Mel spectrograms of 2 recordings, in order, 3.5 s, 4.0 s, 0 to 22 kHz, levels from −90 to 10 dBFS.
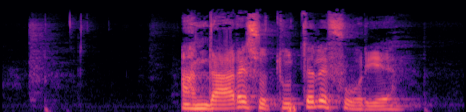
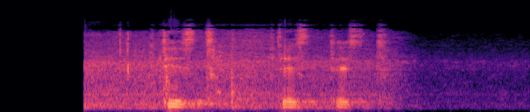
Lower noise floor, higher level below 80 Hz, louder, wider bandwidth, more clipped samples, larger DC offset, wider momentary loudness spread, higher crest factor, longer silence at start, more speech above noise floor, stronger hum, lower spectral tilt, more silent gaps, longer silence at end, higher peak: second, -67 dBFS vs under -90 dBFS; first, -46 dBFS vs -52 dBFS; about the same, -18 LUFS vs -17 LUFS; first, 15 kHz vs 9.6 kHz; neither; neither; second, 11 LU vs 14 LU; about the same, 20 dB vs 20 dB; second, 0.25 s vs 0.65 s; second, 50 dB vs over 74 dB; neither; about the same, -4 dB/octave vs -3.5 dB/octave; neither; second, 0.45 s vs 0.9 s; about the same, 0 dBFS vs 0 dBFS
